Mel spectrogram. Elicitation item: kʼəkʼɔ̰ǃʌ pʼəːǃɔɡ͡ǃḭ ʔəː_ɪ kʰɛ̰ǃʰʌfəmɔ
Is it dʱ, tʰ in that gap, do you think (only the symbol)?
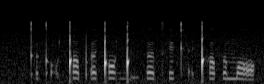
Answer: tʰ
